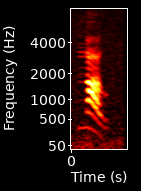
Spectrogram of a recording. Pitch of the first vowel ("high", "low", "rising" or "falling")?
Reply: falling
